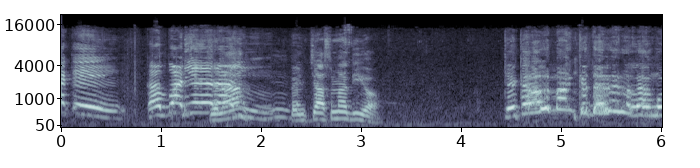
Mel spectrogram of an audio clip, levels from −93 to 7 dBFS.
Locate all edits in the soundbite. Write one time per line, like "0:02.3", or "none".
none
